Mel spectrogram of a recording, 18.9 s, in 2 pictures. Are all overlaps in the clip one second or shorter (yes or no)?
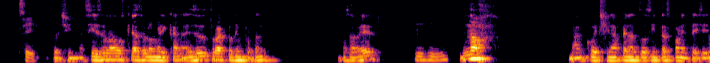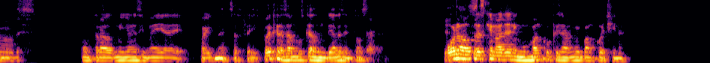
yes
